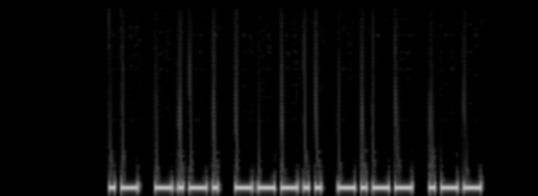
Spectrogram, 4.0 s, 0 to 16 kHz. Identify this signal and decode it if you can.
Morse code, heard as a keyed tone, about 28 wpm, 700 Hz. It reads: AC8YW
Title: USA Call Signs - 5 Characters - Repeated 2x - 28wpm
